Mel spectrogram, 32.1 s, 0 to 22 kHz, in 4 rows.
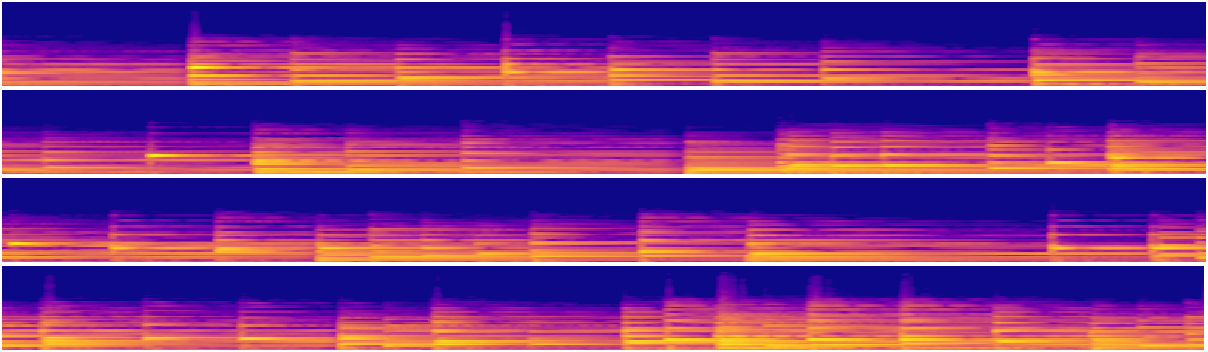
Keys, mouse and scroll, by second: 0.6 f, 0.9 click, 2.7 f, 3.1 click, 5.3 click, 5.6 right click, 6.1 shift+click, 6.9 click, 7.5 ctrl+right click, 7.9 shift+right click, 8.4 right click, 8.8 click, 9.4 click, 9.9 click, 12.5 click, 12.6 ctrl+middle click, 13.1 ctrl+middle click, 13.7 shift+middle click, 14.0 middle click, 14.4 ctrl+middle click, 14.9 shift+middle click, 15.9 right click, 16.9 ctrl+right click, 17.2 f, 17.6 click, 18.1 f, 18.4 click, 20.3 middle click, 20.9 ctrl+right click, 21.3 right click, 21.9 click, 23.9 click, 24.8 click, 25.9 click, 27.3 middle click, 28.1 click, 29.2 middle click, 30.1 right click, 30.5 middle click, 30.9 shift+middle click, 31.4 shift+b, 31.9 middle click.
